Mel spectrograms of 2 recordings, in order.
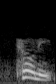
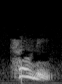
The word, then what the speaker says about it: Toni: Yes, Tony, with an I. – What? – Tony, it's spelled T-O-N-I, not with a Y.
